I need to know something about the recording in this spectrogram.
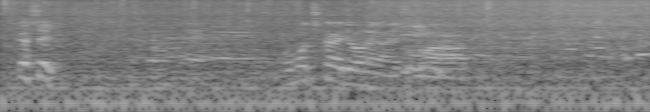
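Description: Sauce hisses as it is poured onto a hot griddle.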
